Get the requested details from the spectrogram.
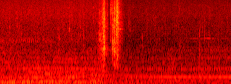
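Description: A heavy thump and crash of breaking wood.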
